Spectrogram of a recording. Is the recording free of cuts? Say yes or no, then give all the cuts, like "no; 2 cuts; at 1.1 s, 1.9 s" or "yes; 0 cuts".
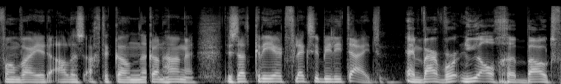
no; 1 cut; at 1.5 s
